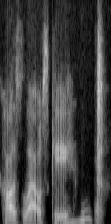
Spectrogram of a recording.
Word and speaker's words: Kozlowski: That's like super close. Kozlowski, Kozlowski. I honestly don't actually know how to pronounce it cuz my dad said that in the '40s you could change the pronunciation of your last name. So I just go with Kozlowski.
